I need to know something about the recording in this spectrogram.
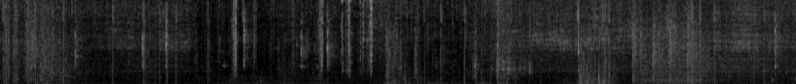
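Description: Wooden panels clatter and snap into place as they are built.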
